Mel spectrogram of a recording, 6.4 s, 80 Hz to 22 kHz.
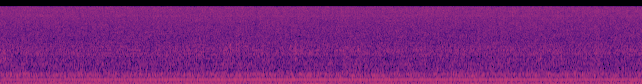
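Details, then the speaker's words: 1928 RCA Victor Model 28V radio under bench testing with an alternate 227 tube: steady low hum with a clear tone just above 200 Hz, unchanging, newly coming from the speaker; mains hum. "Oh, a new hum coming out of the speaker here."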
